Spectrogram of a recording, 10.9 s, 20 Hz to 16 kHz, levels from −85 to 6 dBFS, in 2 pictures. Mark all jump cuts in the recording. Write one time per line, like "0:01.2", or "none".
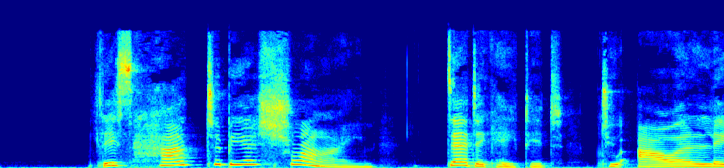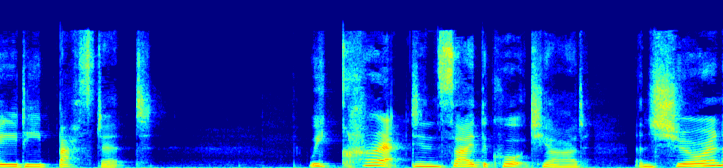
none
